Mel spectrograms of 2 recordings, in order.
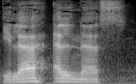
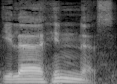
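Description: First: The article is said as a separate syllable. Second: The words run together with no separate article. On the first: The speaker calls it wrong. "You don't say ilah al-nas" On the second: The speaker calls it right. "No, you say ilahinnas. It's just a connector"

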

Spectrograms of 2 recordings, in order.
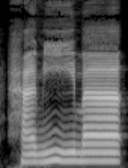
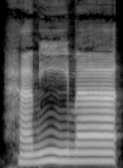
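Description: Both takes have the same delivery.

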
